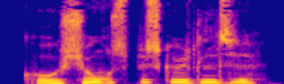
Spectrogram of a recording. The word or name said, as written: korrosionsbeskyttelse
